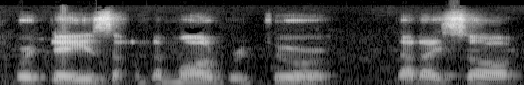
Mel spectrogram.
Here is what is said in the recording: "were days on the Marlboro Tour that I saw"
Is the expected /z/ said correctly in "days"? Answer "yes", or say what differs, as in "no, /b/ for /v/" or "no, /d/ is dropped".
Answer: yes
